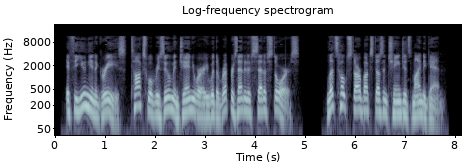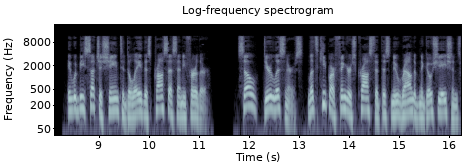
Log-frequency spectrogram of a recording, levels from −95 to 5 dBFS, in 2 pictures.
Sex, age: male, 40-59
